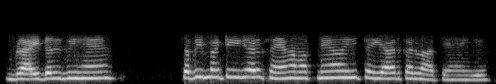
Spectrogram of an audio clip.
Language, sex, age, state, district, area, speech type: Urdu, female, 30-45, Uttar Pradesh, Rampur, urban, conversation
